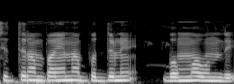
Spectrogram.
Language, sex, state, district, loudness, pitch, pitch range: Telugu, male, Andhra Pradesh, Anantapur, -12 LUFS, 185 Hz, 175-190 Hz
